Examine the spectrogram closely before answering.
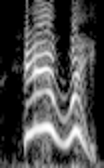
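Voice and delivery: very high, loud silly whoop; goofy whoop. Acted. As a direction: let out a hillbilly hoot. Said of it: "the most Huck thing of me ever".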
